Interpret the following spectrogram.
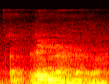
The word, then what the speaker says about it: Liebknecht: Liebknecht, ha sido Roberto el que me ha enseñado a pronunciar el apellido.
